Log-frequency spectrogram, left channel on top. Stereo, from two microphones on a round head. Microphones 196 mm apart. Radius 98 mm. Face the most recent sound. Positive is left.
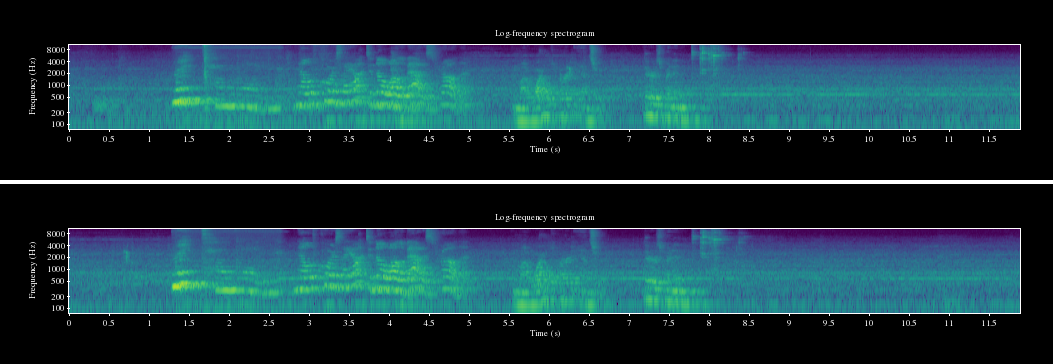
turn(degrees=45)  # may be behind; listen again after turning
